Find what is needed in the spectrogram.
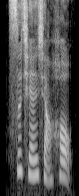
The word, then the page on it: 思前想后: sī qián xiǎng hòu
